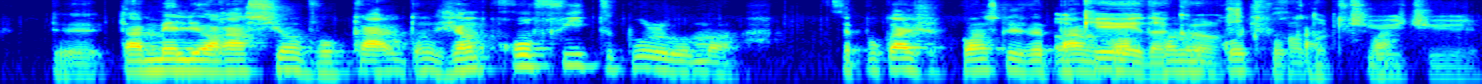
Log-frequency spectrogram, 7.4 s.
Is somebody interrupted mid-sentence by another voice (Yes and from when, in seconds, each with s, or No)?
Yes, from 5.3 s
